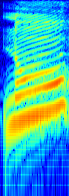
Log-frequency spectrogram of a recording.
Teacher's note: ada wau sukun yang sebelumnya berbaris damah maka dibacanya Nun dua harakat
